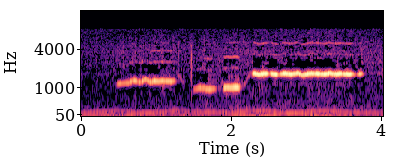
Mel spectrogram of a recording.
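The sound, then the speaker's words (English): A person whistles a short tune, with clear sustained notes that step between a few pitches and hold steady, over a faint low hum and no talking. “Oh, that whistle of yours.”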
